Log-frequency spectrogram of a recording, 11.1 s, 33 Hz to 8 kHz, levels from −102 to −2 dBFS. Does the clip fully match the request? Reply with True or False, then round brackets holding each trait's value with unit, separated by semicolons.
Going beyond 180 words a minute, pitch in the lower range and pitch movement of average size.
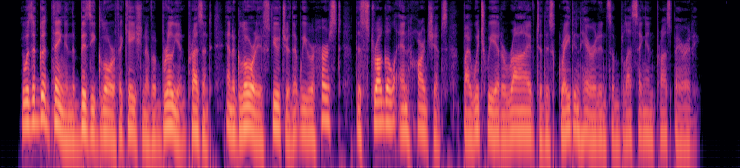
True (200 wpm; 105 Hz; 3.8 semitones)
